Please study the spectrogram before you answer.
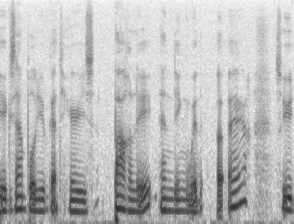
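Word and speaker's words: parlé: Okay, well, pronunciation is the same. Parler, parler. Okay, but then you can see that you write it differently.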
